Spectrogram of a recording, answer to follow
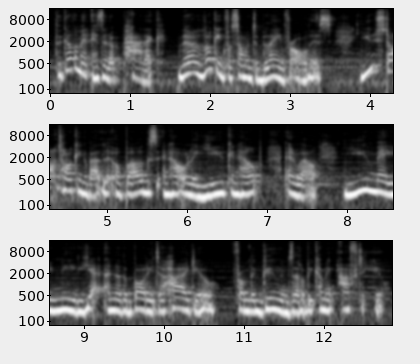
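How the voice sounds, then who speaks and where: A woman's voice: medium pitch, moderate pace, darkish tone, faint music behind, lightly acted. An actress playing a hard-bitten, sceptical woman reporter and pilot in a science fiction audio drama. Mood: warning. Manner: matter-of-fact, sceptical.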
